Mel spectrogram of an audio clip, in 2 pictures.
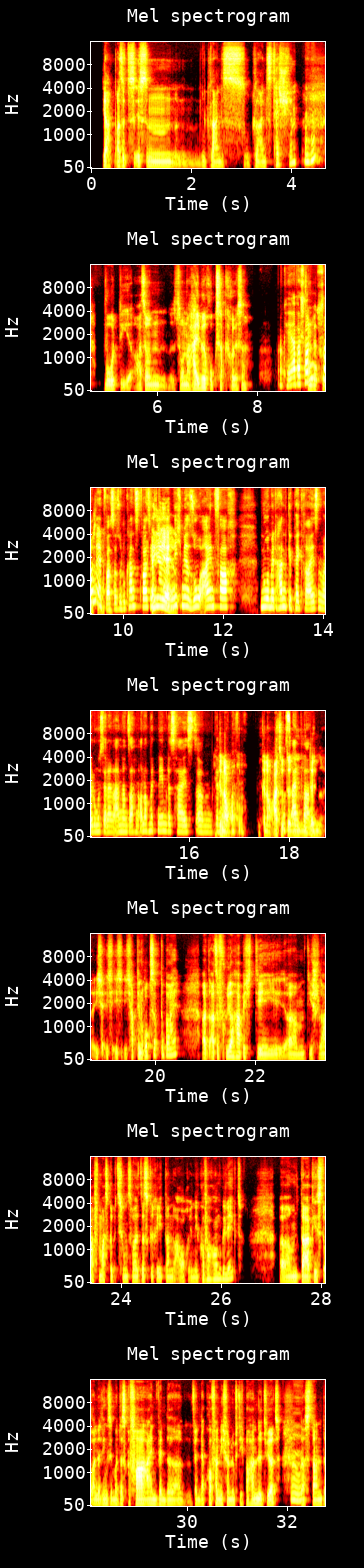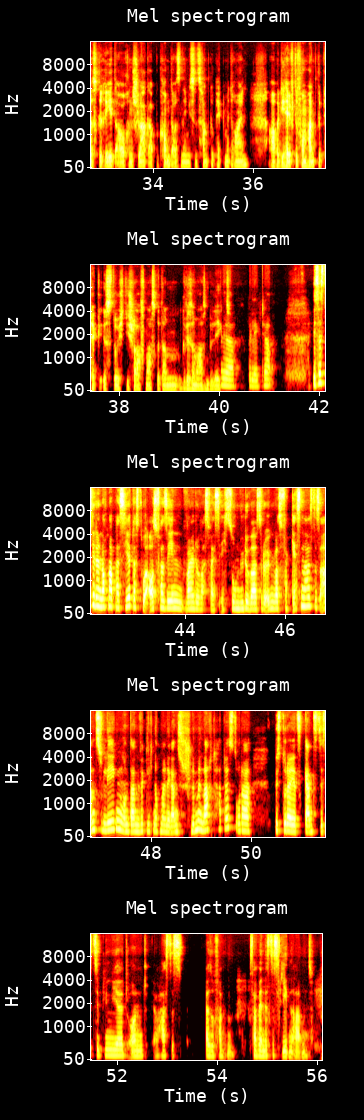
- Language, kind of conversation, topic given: German, podcast, Wie gehst du mit andauernder Müdigkeit um?
- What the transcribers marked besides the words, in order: chuckle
